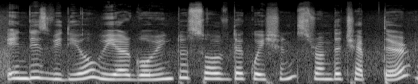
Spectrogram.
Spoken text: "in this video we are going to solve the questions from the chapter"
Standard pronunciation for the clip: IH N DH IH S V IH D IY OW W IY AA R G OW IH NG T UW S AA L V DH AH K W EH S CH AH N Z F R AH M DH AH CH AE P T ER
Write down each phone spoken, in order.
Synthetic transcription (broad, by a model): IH N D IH S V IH D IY OW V IY AA R G OW IH NG T UW S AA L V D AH K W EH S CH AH N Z F R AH M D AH CH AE P T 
